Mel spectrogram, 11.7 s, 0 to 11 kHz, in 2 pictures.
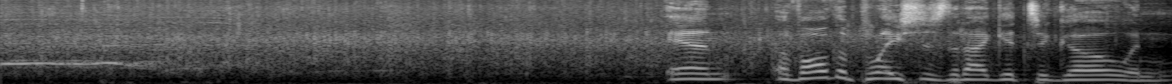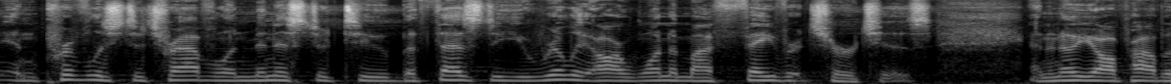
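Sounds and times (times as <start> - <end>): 
church audience at a revival service clapping: 0.0 - 5.4
speech: 3.3 - 11.7.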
